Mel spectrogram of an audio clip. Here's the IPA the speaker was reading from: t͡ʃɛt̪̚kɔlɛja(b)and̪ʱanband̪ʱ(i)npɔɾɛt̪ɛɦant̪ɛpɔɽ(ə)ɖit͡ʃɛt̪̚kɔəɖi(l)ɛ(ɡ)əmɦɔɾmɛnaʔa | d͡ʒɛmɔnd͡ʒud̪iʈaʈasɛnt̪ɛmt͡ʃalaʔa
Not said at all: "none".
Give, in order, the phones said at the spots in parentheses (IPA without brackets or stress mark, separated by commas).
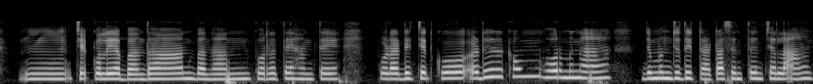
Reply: b, a, a, ɾ, k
